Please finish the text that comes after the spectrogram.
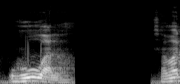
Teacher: izhar qamariah dan dibaca jelas dan tidak boleh dengung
